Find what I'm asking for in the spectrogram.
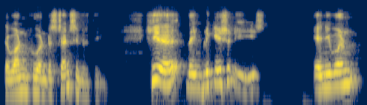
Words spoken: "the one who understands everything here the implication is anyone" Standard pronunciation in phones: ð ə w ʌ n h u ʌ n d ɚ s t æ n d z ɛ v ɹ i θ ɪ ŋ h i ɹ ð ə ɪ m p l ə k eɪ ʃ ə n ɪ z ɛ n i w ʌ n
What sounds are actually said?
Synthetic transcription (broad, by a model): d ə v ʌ n h u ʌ n d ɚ s t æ n d s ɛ v ɹ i t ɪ ŋ h i ɹ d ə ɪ m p l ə k eɪ ʃ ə n ɪ z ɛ n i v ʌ n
